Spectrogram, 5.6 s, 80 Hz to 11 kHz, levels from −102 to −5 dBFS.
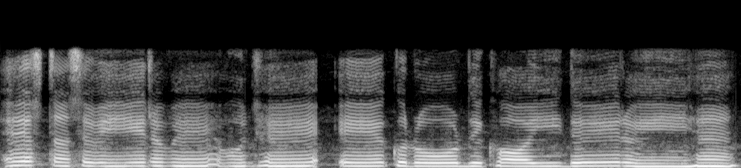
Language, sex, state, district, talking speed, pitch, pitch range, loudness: Hindi, female, Madhya Pradesh, Katni, 110 wpm, 225 Hz, 220-235 Hz, -14 LUFS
